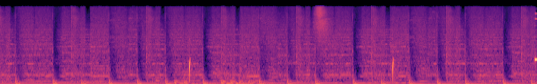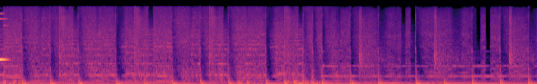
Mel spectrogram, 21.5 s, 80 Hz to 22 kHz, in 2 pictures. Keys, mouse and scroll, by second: 4.1-7.3 drag, 11.3-14.4 drag, 15.2-17.7 middle drag, 17.7 click.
